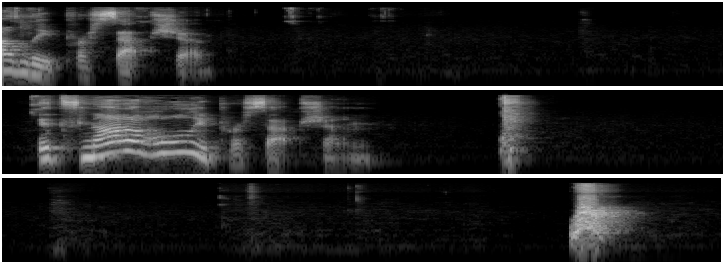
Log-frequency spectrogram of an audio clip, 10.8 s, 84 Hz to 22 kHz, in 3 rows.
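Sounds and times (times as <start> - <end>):
speech: 0.0 - 1.1, 3.8 - 5.6
dog barking: 6.1 - 6.3, 10.0 - 10.4.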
